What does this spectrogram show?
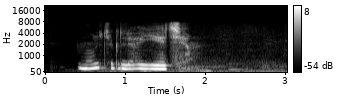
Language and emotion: Russian, neutral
